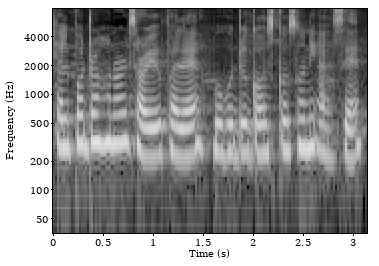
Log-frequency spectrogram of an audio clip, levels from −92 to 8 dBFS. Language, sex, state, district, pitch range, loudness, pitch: Assamese, female, Assam, Kamrup Metropolitan, 240-290 Hz, -13 LUFS, 250 Hz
